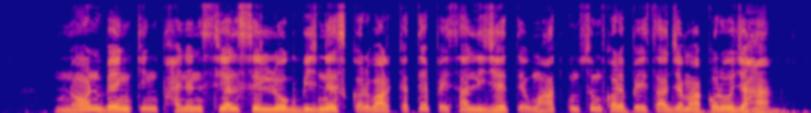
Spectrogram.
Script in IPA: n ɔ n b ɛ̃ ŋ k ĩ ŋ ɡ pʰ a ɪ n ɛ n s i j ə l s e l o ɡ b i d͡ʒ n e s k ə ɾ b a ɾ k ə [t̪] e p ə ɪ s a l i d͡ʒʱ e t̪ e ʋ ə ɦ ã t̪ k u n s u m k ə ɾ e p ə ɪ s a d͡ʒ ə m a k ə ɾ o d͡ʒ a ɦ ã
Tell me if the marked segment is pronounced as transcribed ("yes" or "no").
yes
